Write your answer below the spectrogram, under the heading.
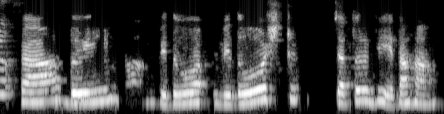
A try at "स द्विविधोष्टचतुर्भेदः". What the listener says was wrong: हाँ, उसमें ब्रेक कहाँ लेना है? स के बाद ब्रेक ले सकते हो आप, उसके बाद ब्रेक नहीं ले सकते क्योंकि उसके बाद पूरा है। स द्विविधोष्ट ऐसे बोलकर प्रैक्टिस करके पूरा आ जाएगा।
